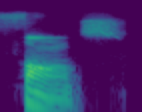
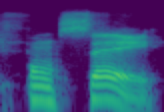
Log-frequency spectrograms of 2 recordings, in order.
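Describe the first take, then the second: First: The word is said with one syllable. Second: The word is said with two syllables. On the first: The speaker calls it wrong. "not fonce" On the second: The speaker calls it right. "it's meant to be foncé"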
